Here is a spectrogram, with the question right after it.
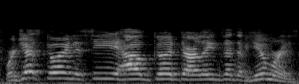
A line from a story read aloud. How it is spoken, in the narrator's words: I yelled back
